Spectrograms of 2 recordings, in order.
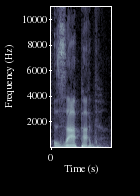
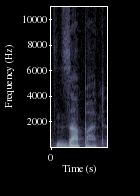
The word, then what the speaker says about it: Zapad: The word for west is Zapad. – Zapad? – Right. So the sun sets in the west, right? Mm-hmm. Zapad. – Zapad.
